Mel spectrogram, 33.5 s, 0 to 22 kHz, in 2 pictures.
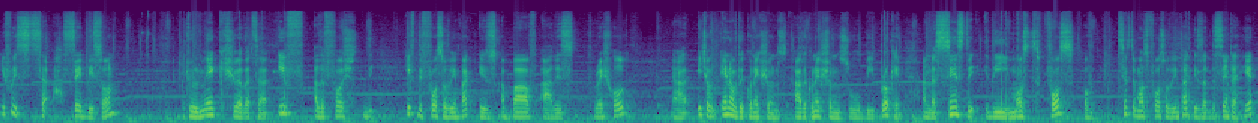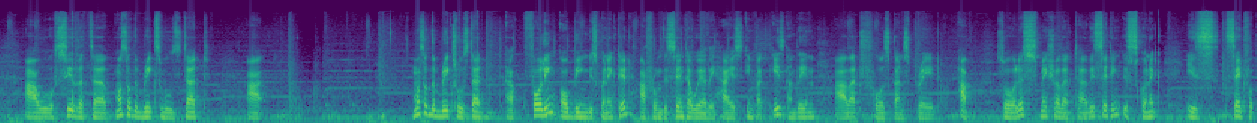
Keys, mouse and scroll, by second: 1.9 click, 2.3 scroll down 4, 9.3-9.7 scroll up 2, 11.8 scroll up 2, 13.0 scroll up 3, 13.9-14.3 scroll down 3, 16.7 scroll down 3, 17.6 scroll up 2, 25.9 scroll down 2.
